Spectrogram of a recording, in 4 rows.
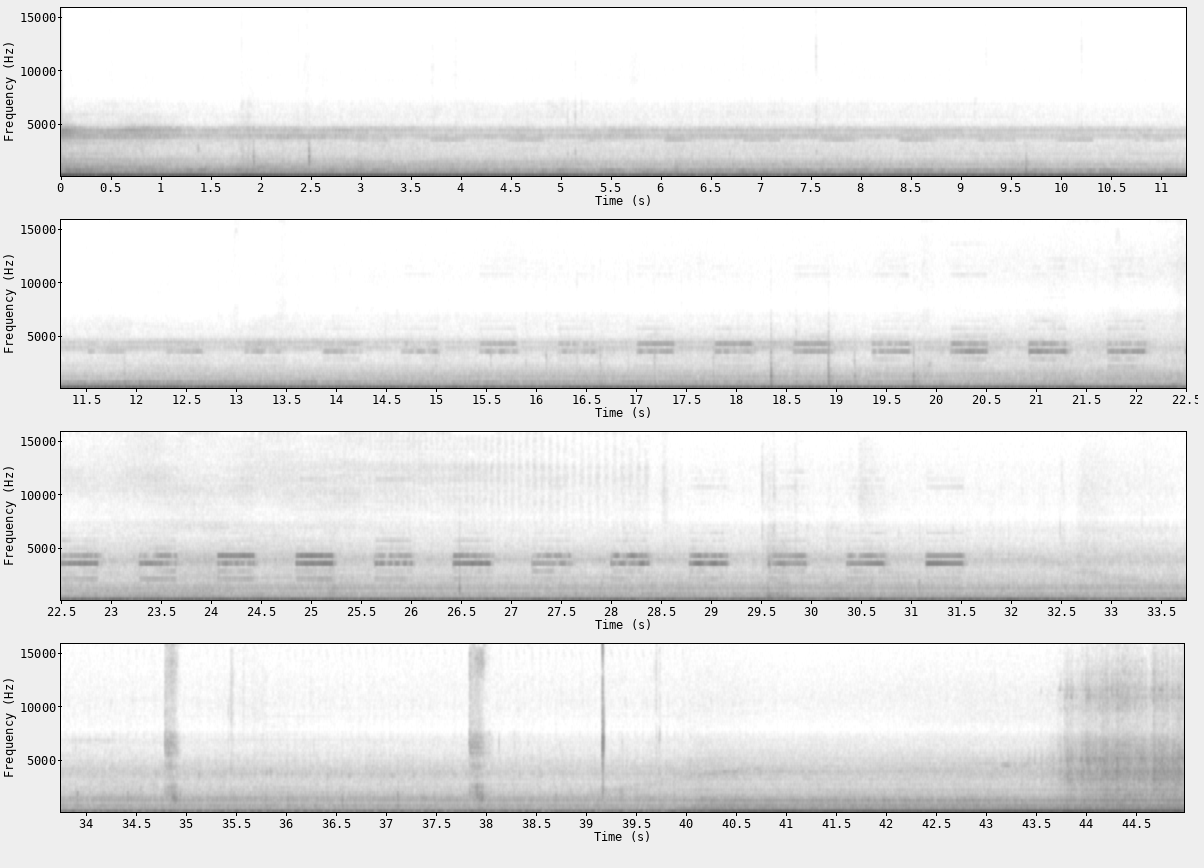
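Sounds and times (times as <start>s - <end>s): reversing alarm beeping: 0.0s - 32.9s
diesel engine hum: 0.0s - 44.9s.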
